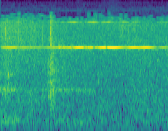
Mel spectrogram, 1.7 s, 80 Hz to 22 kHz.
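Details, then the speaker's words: Gotway Msuper V3 electric unicycle just switched on indoors: thin, steady high-pitched whine, the commonly reported electronics whine; normal. "And I hear that whine that everyone talks about."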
